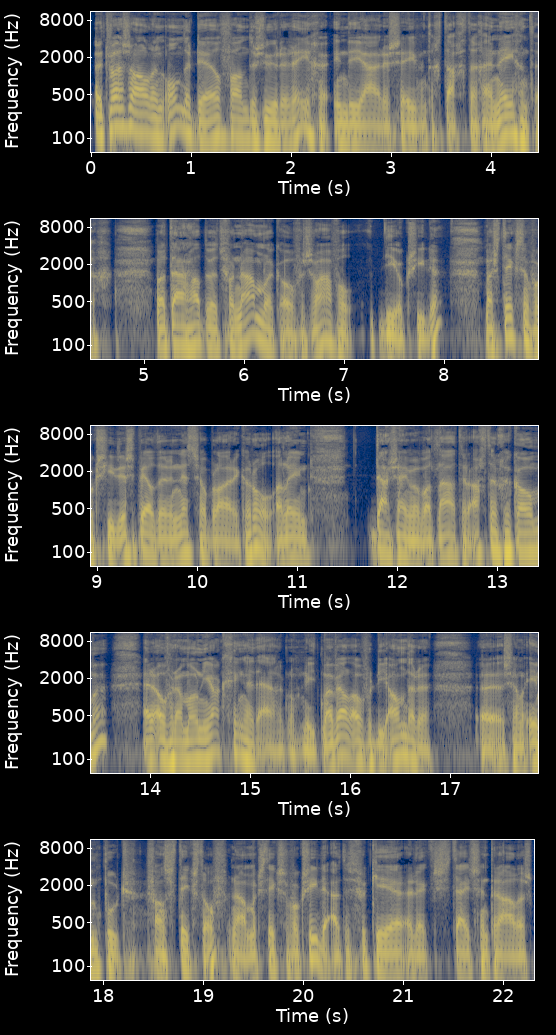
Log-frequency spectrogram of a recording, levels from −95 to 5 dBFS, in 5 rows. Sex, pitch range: male, 80-105 Hz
